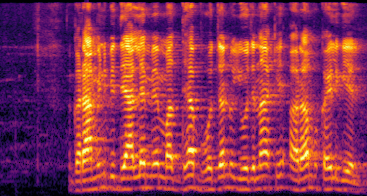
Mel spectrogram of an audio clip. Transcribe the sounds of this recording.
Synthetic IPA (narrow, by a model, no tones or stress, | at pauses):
ɡɾamiːnbɪd̪jaləmeməd̪ʱjəbʱod͡ʒənjod͡ʒnakeʔəɾəmbʱkəɪlɡeːl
